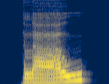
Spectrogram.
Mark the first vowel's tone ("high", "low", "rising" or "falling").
rising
